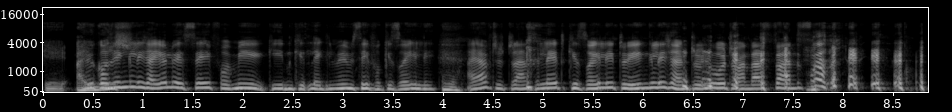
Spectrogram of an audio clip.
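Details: Adult speaker; typical speech.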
